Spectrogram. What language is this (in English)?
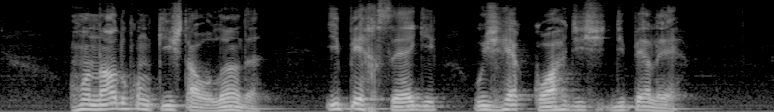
Portuguese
